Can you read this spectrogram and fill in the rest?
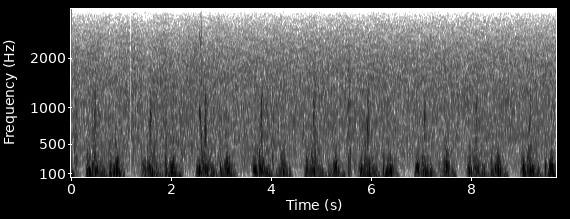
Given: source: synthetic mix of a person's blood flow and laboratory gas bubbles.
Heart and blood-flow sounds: Doppler ultrasound of blood flow; precordium
1.85-1.92 s: bubbles
2.53-2.73 s: bubbles
From the record:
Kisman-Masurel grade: 111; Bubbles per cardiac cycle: 1 to 2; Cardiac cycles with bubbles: 1 to 10%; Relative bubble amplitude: barely perceptible (0.100 to 0.250); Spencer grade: 1 (occasional bubble signal discernible with the cardiac motion signal, with majority of cardiac periods free of bubbles); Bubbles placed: anywhere in the cardiac cycle

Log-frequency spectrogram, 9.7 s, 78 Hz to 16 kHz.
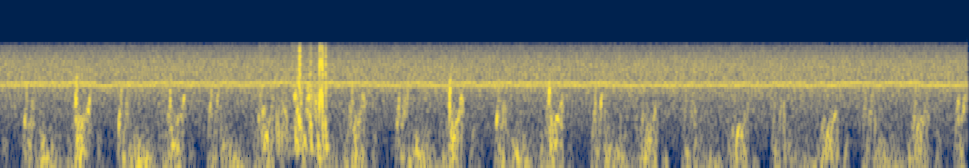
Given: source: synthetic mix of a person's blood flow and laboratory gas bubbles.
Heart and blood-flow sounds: Doppler ultrasound of blood flow; precordium
2.61-2.72 s: bubbles
2.76-3.34 s: bubbles
From the record:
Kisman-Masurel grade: 212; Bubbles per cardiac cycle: several, 3 to 8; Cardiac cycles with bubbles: 1 to 10%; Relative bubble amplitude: moderate (0.250 to 0.450); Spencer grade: 1 (occasional bubble signal discernible with the cardiac motion signal, with majority of cardiac periods free of bubbles); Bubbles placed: anywhere in the cardiac cycle

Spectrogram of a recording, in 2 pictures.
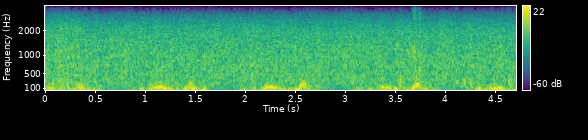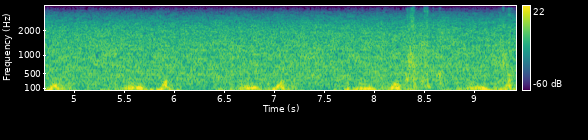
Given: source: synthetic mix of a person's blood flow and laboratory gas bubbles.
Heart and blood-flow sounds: Doppler ultrasound of blood flow; precordium
0.00-0.25 s: bubbles
3.52-3.59 s: bubbles
3.66-3.81 s: bubbles
4.09-4.31 s: bubbles
4.56-4.71 s: bubbles
8.29-8.79 s: bubbles
9.27-9.43 s: bubbles
From the record:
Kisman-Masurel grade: 222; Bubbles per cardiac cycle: several, 3 to 8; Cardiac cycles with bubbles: 10 to 50%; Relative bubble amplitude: moderate (0.250 to 0.450); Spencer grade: 2 (many but less than half of the cardiac periods contain bubble signals, singularly or in groups); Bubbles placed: anywhere in the cardiac cycle

